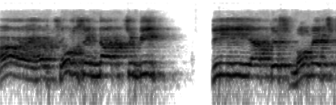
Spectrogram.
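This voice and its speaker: Slight echo surrounds a man doing a put-on character voice at an extremely high pitch and a very slow pace. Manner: menacing, archaic.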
